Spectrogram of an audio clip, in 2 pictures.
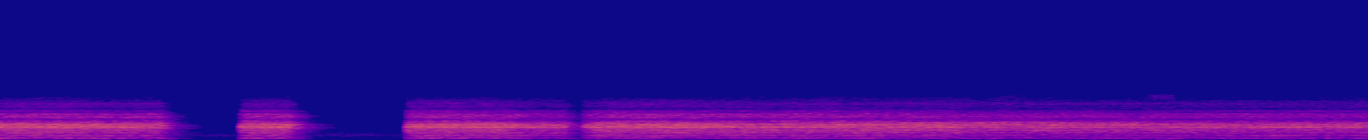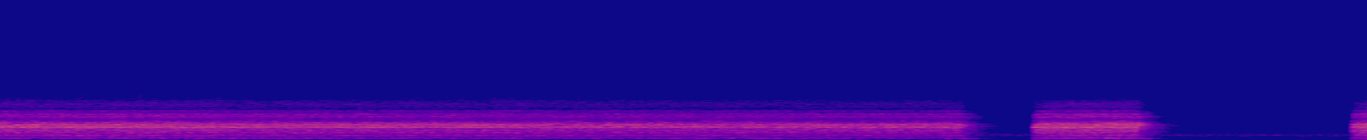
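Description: Static hisses loudly from a radio loudspeaker, cutting in and out as the radio is tuned.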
